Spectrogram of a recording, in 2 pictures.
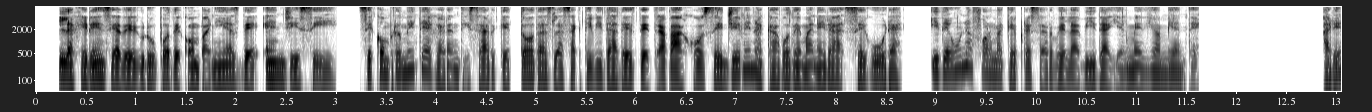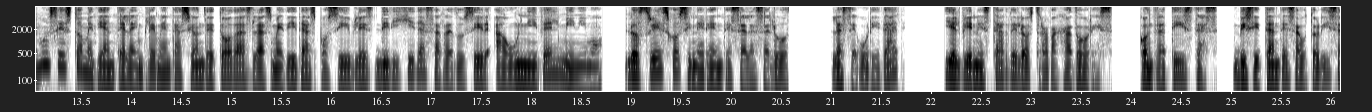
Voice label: Spanish Latin American e-learning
